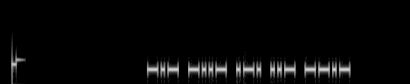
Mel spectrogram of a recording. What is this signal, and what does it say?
Morse code, heard as a keyed tone, about 36 wpm, 700 Hz. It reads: KXRUQ
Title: Code Groups - 5 Letters - 35wpm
